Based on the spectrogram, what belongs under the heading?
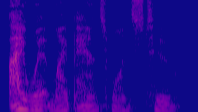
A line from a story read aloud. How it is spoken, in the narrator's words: Susie whispers back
